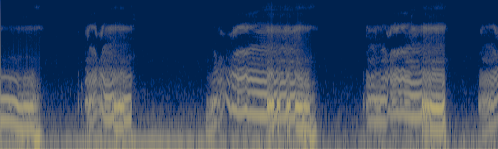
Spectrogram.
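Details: Pet fox Alisa among falling snow, heading for a field: a run of wavering, whimpering whines in bursts about every one to two seconds, pitch bending up and down within each call, a faint low hum beneath.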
